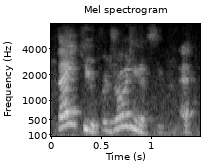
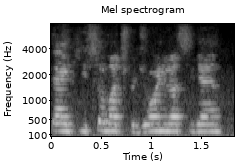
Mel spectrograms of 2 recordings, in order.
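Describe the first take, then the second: First: It sounds warm and sincere. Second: It sounds casual and not very sincere.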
